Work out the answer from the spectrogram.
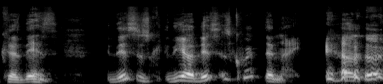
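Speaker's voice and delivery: choked-up, swooping voice catching with emotion. Mid-conversation with another speaker, admitting to choking up. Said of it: "I'm choking up".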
